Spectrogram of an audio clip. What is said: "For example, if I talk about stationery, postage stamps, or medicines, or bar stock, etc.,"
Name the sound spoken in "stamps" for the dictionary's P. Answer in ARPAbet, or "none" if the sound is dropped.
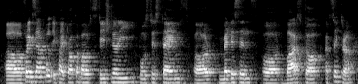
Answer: none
